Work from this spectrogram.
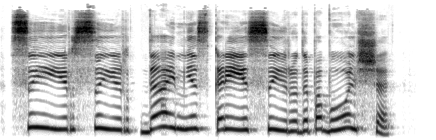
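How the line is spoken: Sudden shout. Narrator (Russian): Она сразу закричала

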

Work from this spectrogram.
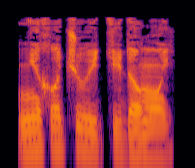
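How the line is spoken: Gloomy mutter. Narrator (Russian): сумрачно буркнул Юрасик

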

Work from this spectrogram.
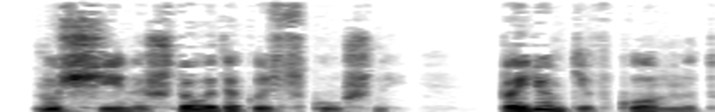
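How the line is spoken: Low voice. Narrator (Russian): сказала она низким голосом

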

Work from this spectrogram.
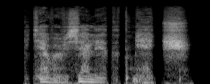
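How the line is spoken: Hiss. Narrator (Russian): прошипела она

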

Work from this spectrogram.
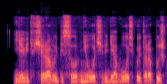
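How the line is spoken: Plain. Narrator (Russian): ответила Медуница

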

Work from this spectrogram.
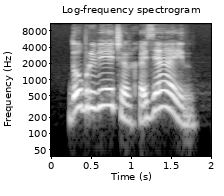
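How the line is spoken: Shout. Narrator (Russian): прокричал он

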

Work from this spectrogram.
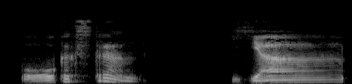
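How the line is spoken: Slow drawn-out wonder. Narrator (Russian): протянул он медленно, вникая всем сознанием в этот звук

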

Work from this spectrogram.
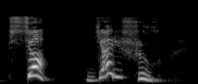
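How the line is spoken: Shouted. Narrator (Russian): крикнул он

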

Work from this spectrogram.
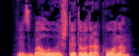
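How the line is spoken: Grumbling. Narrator (Russian): проворчал Рыбьенок

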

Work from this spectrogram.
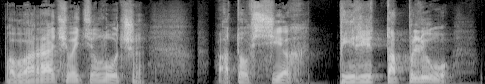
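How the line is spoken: Furious, through gritted teeth. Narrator (Russian): процедил сквозь зубы я со всем злом, какое скопилось во мне за эту проклятую ночь

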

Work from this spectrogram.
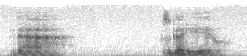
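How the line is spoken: Mournful sigh. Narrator (Russian): вздохнула, словно по живому существу, тетя Оля

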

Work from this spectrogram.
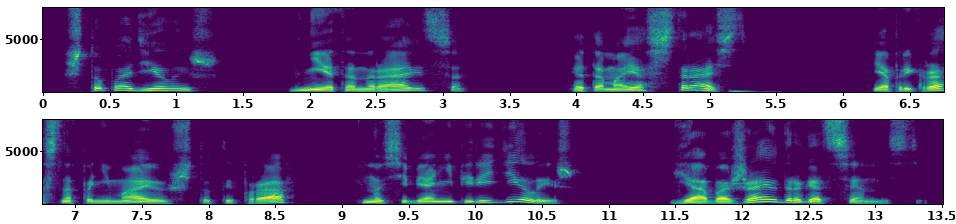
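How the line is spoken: Soft smiling repetition. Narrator (Russian): тихонько улыбалась и повторяла

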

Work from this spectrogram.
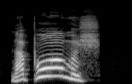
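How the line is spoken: Shouting. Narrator (Russian): закричал джип

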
